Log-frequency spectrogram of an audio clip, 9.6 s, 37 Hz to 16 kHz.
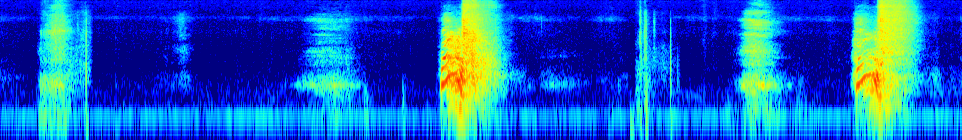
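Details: Three forceful sneezes, each preceded by a short inward breath, on day 2 of a cold.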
